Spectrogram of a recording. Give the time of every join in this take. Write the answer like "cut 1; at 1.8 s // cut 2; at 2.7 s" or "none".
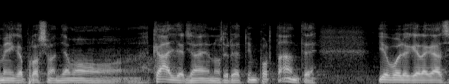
cut 1; at 1.5 s // cut 2; at 1.9 s // cut 3; at 2.2 s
